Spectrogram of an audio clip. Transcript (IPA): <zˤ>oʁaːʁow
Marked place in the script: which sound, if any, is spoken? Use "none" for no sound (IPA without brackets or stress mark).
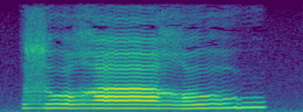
z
